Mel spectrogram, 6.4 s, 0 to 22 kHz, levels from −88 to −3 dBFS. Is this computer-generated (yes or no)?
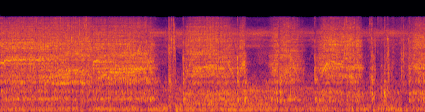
no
